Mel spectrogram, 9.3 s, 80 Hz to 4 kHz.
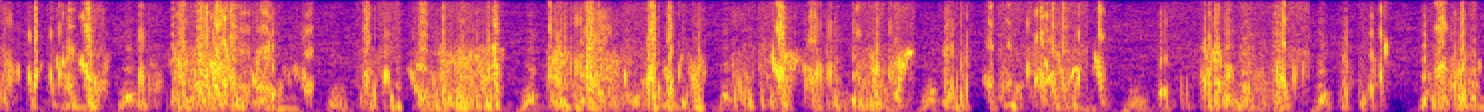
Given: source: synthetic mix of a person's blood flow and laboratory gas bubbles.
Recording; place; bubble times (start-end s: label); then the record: Doppler ultrasound of blood flow; precordium
0.00-0.69 s: bubbles
0.83-1.97 s: bubbles
2.21-3.16 s: bubbles
3.38-4.42 s: bubbles
4.55-5.72 s: bubbles
5.85-6.08 s: bubbles
6.13-6.95 s: bubbles
7.21-8.18 s: bubbles
8.36-8.70 s: bubbles
8.86-9.28 s: bubbles
From the record:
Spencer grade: 4 (maximum detectable bubble signal sounding continuously throughout systole and diastole of every cardiac period, and overriding the amplitude of the normal cardiac signals); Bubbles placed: only in the low amplitude regions of the cardiac cycle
